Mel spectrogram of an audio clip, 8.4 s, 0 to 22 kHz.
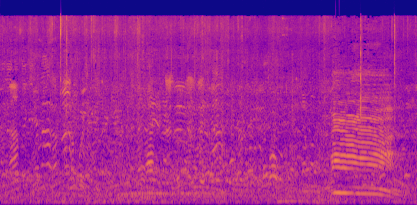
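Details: Cows at a livestock market in Madaripur, Bangladesh, on 25 May 2025, where a farmer buys cows fit for Qurbani. After crowd chatter and bargaining voices, one low, drawn-out moo with stacked harmonics rises and falls over about a second.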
